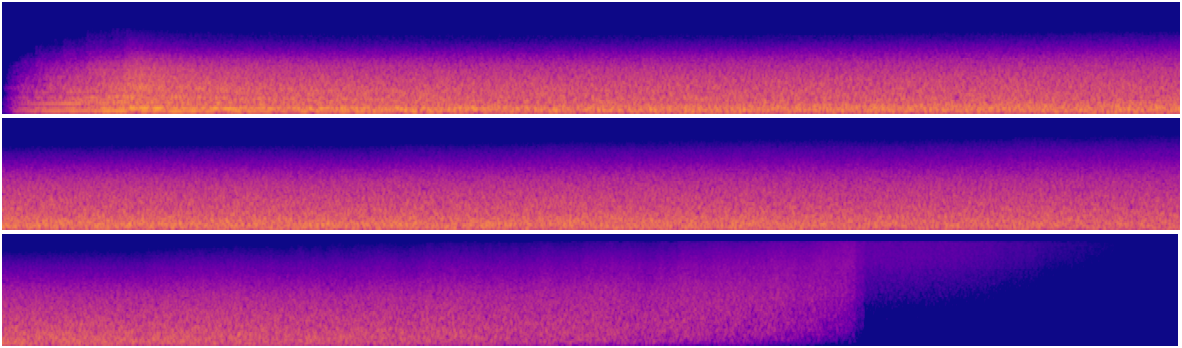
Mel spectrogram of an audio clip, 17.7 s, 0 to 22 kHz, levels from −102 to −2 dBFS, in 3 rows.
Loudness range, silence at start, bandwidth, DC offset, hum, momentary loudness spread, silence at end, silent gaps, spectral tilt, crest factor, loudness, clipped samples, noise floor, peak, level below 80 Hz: 14 LU; 0.05 s; 15.5 kHz; under 0.1%; none; 16 LU; 1.6 s; none; -8 dB/octave; 18 dB; -35 LUFS; under 0.1%; -85 dBFS; -16 dBFS; -56 dBFS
